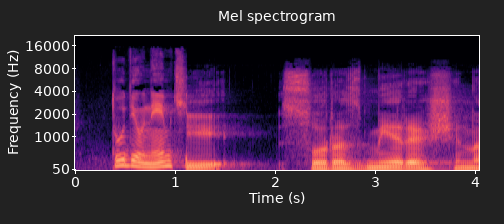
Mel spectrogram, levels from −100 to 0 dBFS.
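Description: A speech recording with a section at the wrong speed. From 1.11 s to the end at 4.05 s, playback runs at 0.529 times normal speed. The voice drops about ten semitones and drags. A likely cause is the section being played against the wrong clock.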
